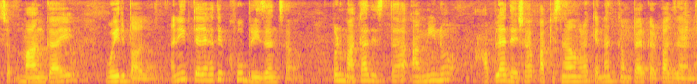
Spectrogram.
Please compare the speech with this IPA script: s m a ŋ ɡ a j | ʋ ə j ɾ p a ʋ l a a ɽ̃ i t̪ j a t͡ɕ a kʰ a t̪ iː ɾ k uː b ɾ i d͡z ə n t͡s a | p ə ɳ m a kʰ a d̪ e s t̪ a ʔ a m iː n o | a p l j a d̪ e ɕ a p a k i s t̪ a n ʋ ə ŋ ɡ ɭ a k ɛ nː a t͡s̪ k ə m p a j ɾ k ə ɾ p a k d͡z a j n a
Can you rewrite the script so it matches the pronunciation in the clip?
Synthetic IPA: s m a ŋ ɡ a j | ʋ ə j ɾ p a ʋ l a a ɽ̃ i t̪ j a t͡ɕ a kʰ a t̪ iː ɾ kʰ uː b ɾ i d͡z ə n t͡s a | p ə ɳ m a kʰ a d̪ i s t̪ a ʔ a m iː n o | a p l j a d̪ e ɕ a p a k i s t̪ a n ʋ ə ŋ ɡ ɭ a k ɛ nː a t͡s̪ k ə m p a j ɾ k ə ɾ p a k d͡z a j n a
